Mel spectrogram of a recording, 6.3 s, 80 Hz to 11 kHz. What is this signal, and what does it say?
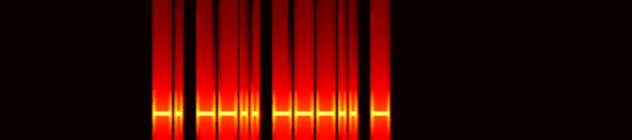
Morse code, heard as a keyed tone, about 22 wpm, 700 Hz. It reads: NZ8T
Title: USA Call Signs - 4 Characters - Repeated 3x - 22wpm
